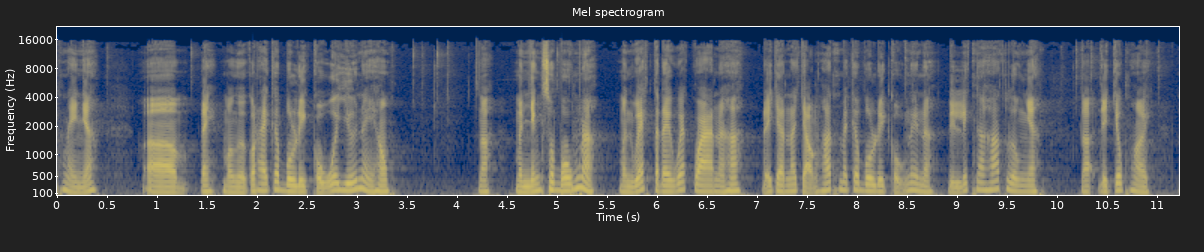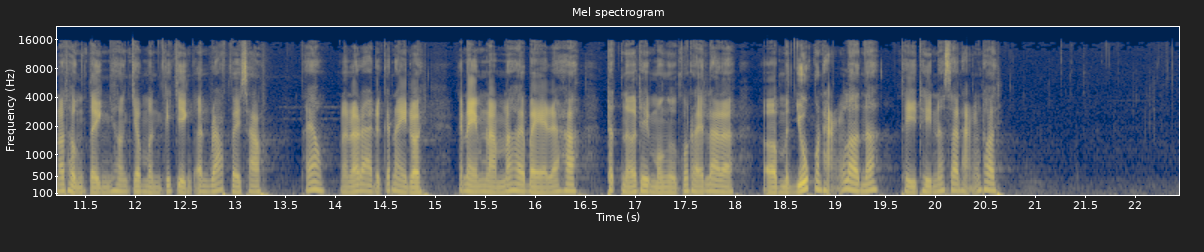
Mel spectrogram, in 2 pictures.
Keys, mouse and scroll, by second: 0.0 click, 0.6 alt+middle click, 1.4 alt+middle click, 2.8 alt+middle click, 3.6 alt+f, 3.8 alt+z, 4.2-5.4 middle drag, 5.9 click, 6.9 alt+middle click, 8.5 Delete, 9.3 alt+middle click, 10.2 alt+1, 10.9 F4, 12.9 alt+middle click, 14.5-16.2 scroll down 1, 16.2 right click, 17.2 click, 17.8 scroll down 1, 17.9 middle click, 20.3-21.4 drag.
